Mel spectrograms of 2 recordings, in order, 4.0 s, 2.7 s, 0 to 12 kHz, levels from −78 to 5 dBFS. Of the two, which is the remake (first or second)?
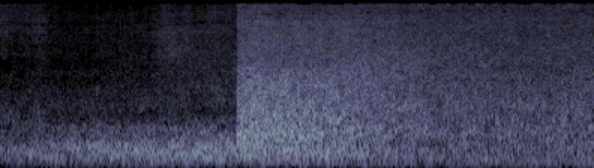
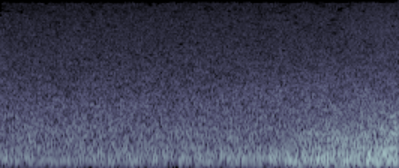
first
